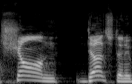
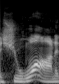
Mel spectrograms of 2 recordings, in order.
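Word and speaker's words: Shawon: Yeah, you said you roomed with what we call Sean Dunston, who played with the Cubs, but you said his name is really Shawan. It's spelled Shawan.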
